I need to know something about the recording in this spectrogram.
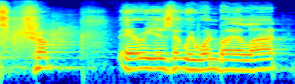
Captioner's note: applause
